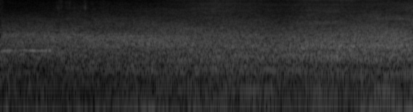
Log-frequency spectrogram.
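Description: City street traffic noise, a steady rush that swells toward the end as a vehicle draws near, with a low engine hum coming in partway through. A faint steady high tone stops about half a second in.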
